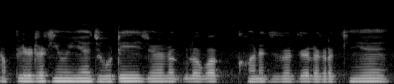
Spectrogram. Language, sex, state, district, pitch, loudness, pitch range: Hindi, male, Uttar Pradesh, Jalaun, 135 Hz, -24 LUFS, 130-140 Hz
